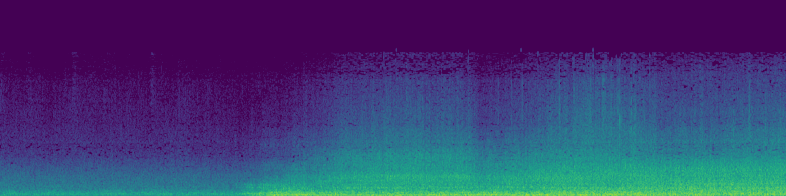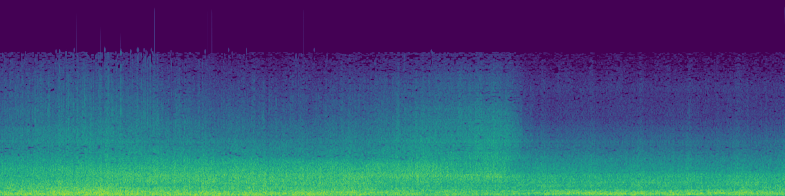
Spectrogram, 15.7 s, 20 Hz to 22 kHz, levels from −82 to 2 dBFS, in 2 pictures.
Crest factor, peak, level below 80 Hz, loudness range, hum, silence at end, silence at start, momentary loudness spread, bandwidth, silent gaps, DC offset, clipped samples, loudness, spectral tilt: 14 dB; 0 dBFS; -38 dBFS; 8 LU; none; 0 s; 0 s; 22 LU; 16 kHz; none; under 0.1%; under 0.1%; -13 LUFS; -4.5 dB/octave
